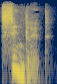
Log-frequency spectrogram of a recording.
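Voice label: "singlet", British English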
